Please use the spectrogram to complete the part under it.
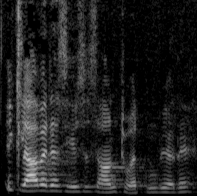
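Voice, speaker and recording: A woman's voice: medium pitch, moderate pace. Lady preaching, earnest storyteller, long echo in a hall. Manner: earnest and storytelling, drops to a hush for emphasis. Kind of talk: sermon. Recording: echoey hall.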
